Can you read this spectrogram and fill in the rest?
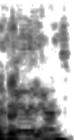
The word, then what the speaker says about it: Andrea De Leon: I know it's a Mexican name, so yeah. – Okay. – Andrea De Leon, but I don't expect anyone to roll their R's.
